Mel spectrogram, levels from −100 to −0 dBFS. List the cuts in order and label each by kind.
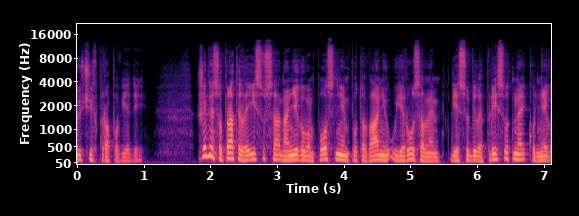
0:05.5 - pause

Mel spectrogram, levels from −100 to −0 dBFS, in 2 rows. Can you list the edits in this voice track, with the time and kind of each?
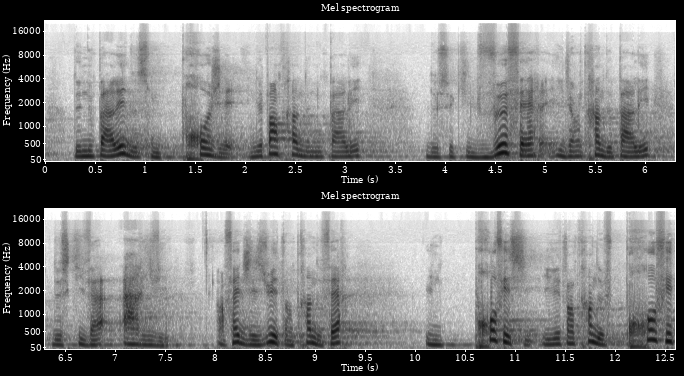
none

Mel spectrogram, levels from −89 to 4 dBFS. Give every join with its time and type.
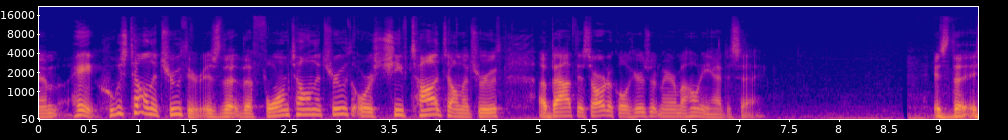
none

